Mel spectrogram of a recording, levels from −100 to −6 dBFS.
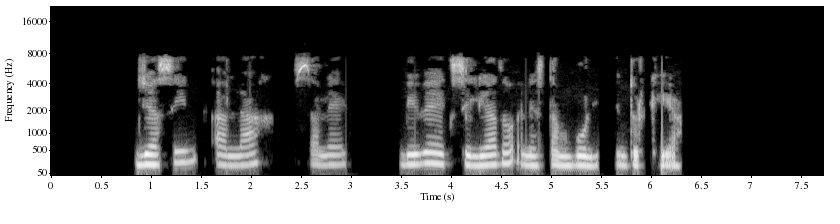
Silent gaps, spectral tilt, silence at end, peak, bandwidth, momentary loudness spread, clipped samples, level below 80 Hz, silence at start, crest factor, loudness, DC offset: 1.56-1.60 s, 2.22-2.42 s, 3.06-3.47 s, 5.52-5.63 s; -4.5 dB/octave; 1.4 s; -2 dBFS; 8 kHz; 11 LU; under 0.1%; -56 dBFS; 0.85 s; 18 dB; -19 LUFS; under 0.1%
